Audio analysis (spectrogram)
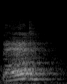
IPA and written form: bed (bed)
